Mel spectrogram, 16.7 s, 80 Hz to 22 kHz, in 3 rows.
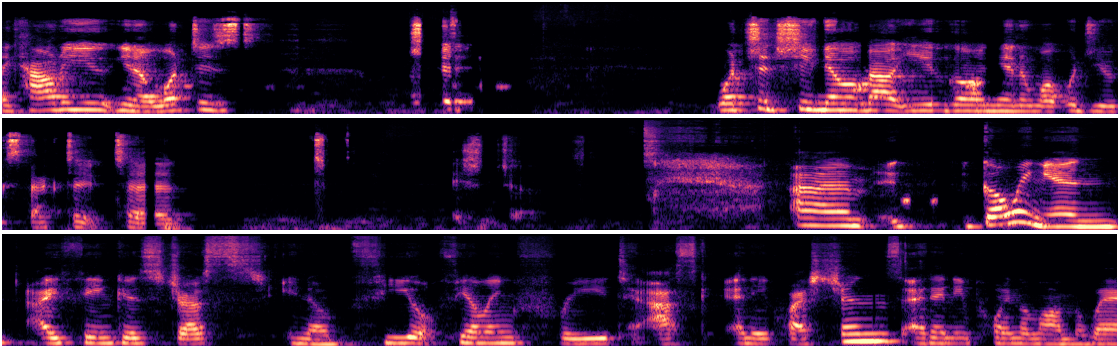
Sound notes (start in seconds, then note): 6.8 computer static occurring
